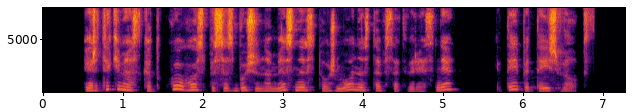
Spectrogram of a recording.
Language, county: Lithuanian, Šiauliai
